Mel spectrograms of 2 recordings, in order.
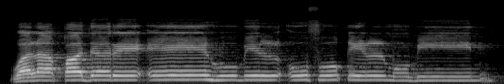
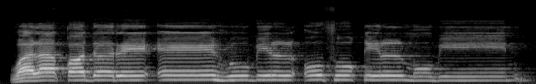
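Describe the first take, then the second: No difference in how they are said.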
